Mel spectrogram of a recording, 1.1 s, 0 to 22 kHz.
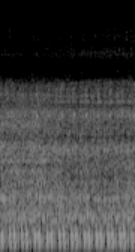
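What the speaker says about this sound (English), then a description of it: "That 650 engine, tried and tested." A Royal Enfield 650 motorcycle engine runs steadily at idle, a close, even low throb pulsing about eight times a second, with no voices.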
